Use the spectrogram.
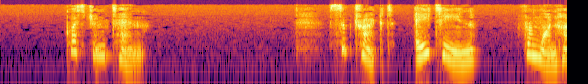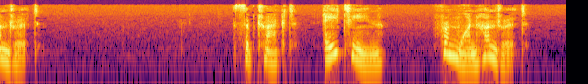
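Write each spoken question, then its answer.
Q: Subtract 18 from 100.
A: 82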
